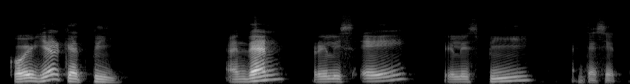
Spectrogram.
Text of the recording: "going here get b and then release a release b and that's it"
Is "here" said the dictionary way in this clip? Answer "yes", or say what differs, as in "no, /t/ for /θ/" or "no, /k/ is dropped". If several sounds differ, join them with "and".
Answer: yes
